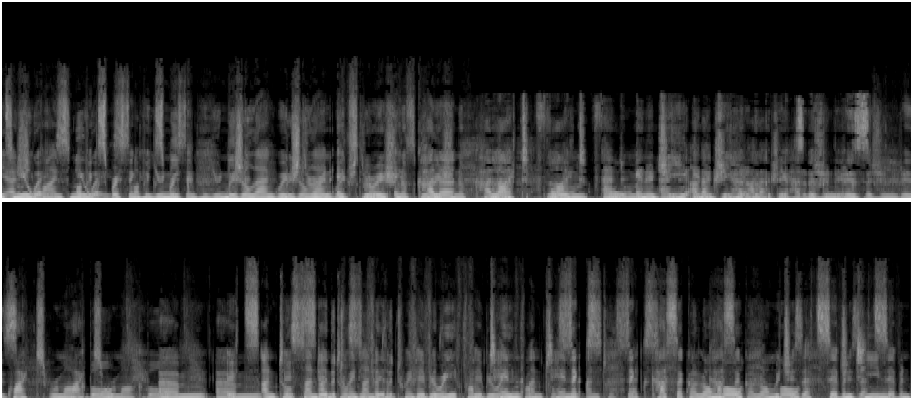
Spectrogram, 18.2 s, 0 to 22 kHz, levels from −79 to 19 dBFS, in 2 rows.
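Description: A speech recording runs with a doubled audio track for its whole length. A second, full-band copy of the speech trails the original by about half a second. It sits roughly 5 dB below the first, so every phrase returns as a dry echo with no room colour or decay. The likely cause is the same signal being captured twice, once through a slower path, or an edit that left two copies out of step. From 4.70 s to 8.70 s, the adaptive stream drops to a lower bitrate. The change is sudden, with no gap. The treble is cut off above 11.8 kHz. Codec artefacts rise. Quality snaps back at 8.70 s. The sound points to a switch from roughly 96 kbit/s AAC-LC to about 16 kbit/s HE-AAC, which fits a slowed connection.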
